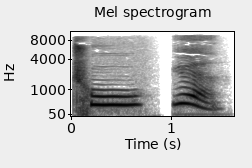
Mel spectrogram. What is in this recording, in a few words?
"chu1 yuan4", chinese; 出院 : xuất viện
